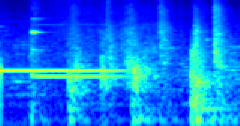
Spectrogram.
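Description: Doorbell chime ringing a two-note ding-dong, a higher note followed by a lower one, both ringing on and slowly fading for over a second. A couple of soft thumps follow near the end.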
